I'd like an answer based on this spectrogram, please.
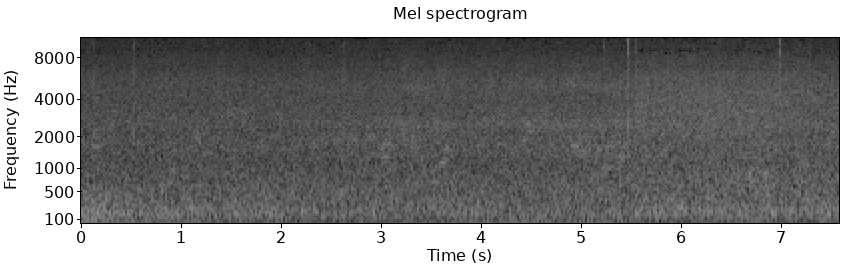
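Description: Steady rushing storm wind with no thunderclap, heaviest in the low range.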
